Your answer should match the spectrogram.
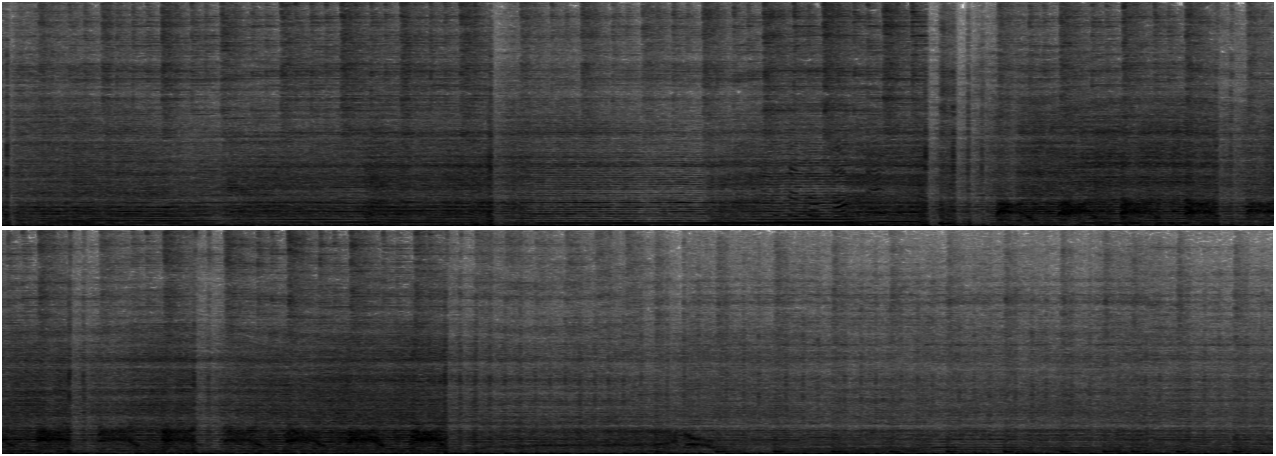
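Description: Live heavy metal band playing with electric guitars and a drum kit, loud and continuous, changing to a new section about twelve seconds in and again about twenty-one seconds in.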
